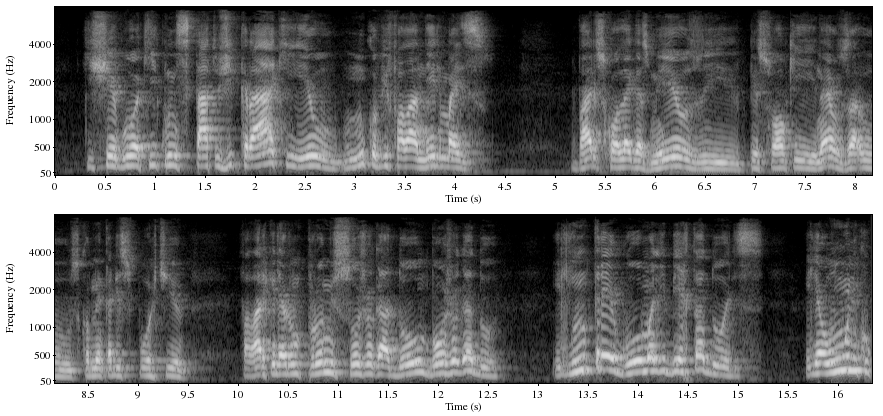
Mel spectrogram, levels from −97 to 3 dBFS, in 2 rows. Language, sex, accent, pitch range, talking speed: Portuguese, male, Brazilian, 130-180 Hz, 155 wpm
